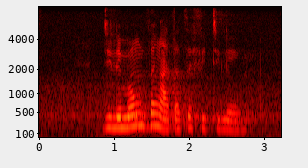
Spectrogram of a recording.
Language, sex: Southern Sotho, female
